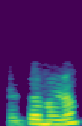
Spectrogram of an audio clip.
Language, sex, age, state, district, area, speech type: Telugu, female, 45-60, Telangana, Jagtial, rural, conversation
